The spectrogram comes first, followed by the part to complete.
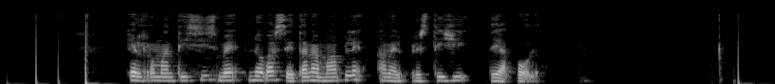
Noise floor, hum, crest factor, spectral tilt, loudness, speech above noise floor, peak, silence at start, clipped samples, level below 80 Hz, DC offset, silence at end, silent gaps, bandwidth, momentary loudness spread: -80 dBFS; none; 20 dB; -5 dB/octave; -26 LUFS; 55 dB; -8 dBFS; 0.35 s; under 0.1%; -52 dBFS; under 0.1%; 0.25 s; none; 11.5 kHz; 20 LU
